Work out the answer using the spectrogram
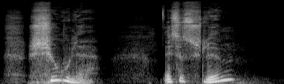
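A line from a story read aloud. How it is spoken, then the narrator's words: Called out. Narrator (German): rief Frau Wilhelm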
